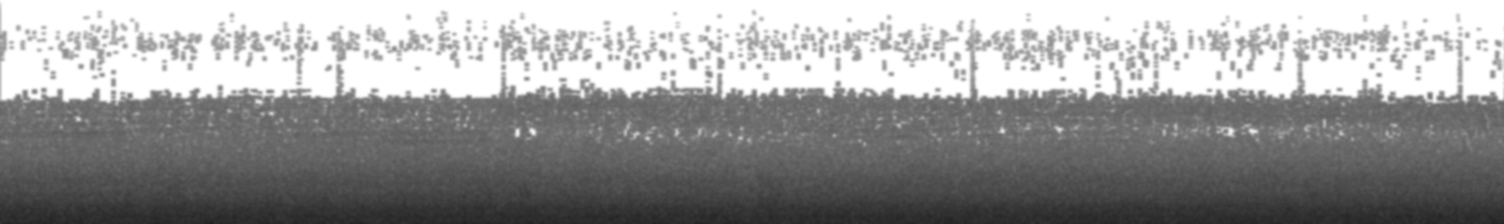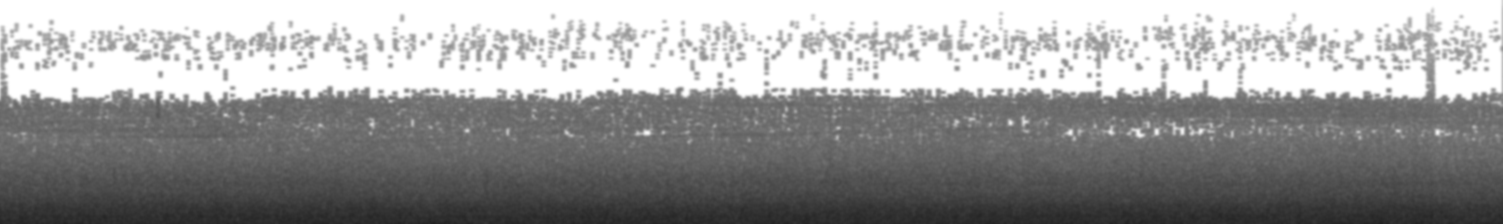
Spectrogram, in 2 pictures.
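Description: Stream water rushing over rocks: a steady, even wash of noise with no breaks or changes.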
